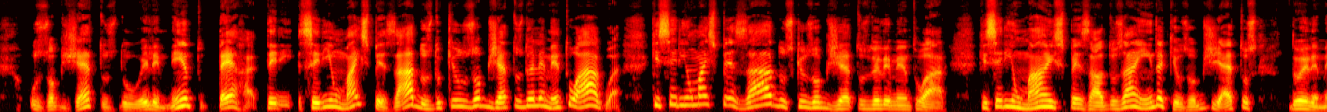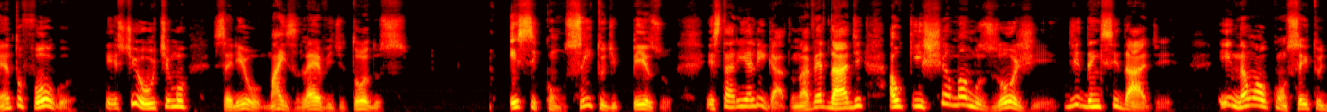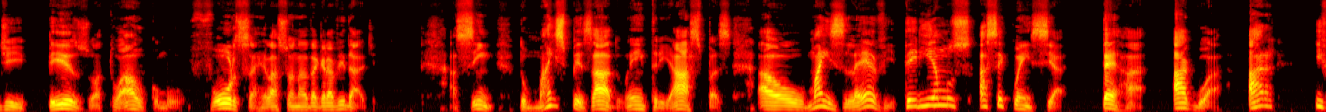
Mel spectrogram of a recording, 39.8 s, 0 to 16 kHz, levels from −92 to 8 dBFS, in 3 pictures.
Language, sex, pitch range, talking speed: Portuguese, male, 135-220 Hz, 130 wpm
